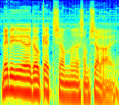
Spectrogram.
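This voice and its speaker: A man in his thirties, streaming live and chatting casually with viewers in a relaxed, rambling way. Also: lowish voice, unhurried, gravelly, slight background noise.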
